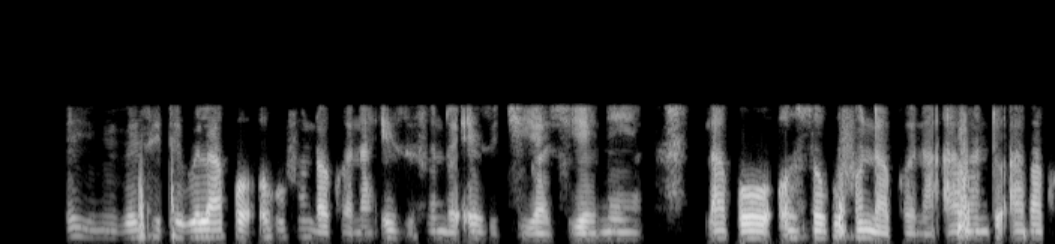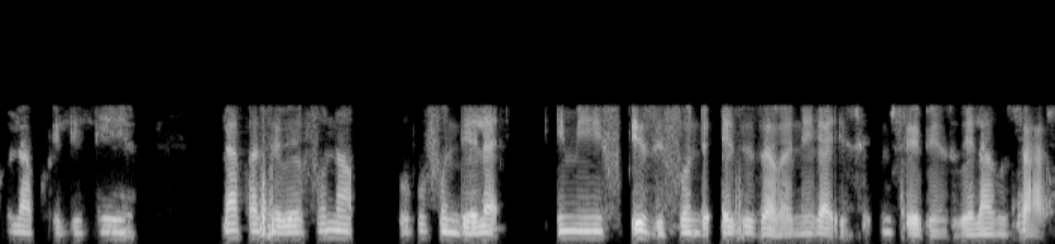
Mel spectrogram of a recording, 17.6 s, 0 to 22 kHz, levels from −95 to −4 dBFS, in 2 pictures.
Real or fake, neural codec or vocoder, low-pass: real; none; 3.6 kHz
